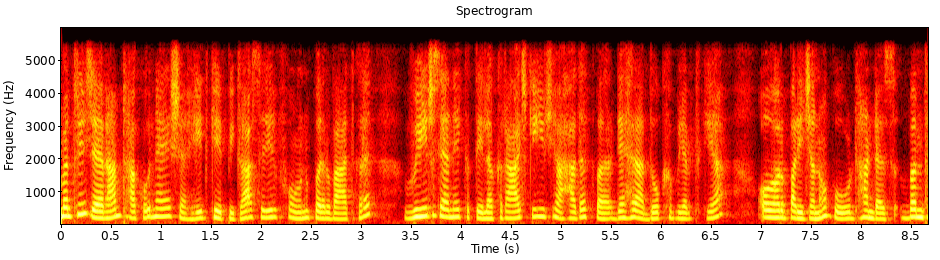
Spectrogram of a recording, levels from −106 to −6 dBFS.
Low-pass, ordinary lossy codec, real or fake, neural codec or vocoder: 5.4 kHz; none; fake; codec, 16 kHz in and 24 kHz out, 0.8 kbps, FocalCodec, streaming, 65536 codes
